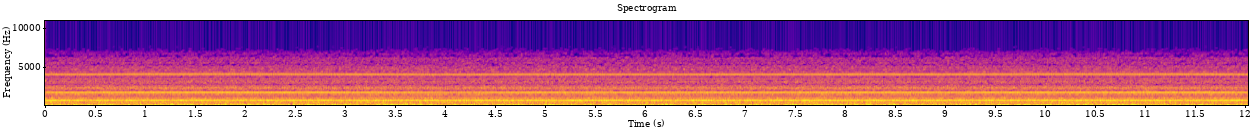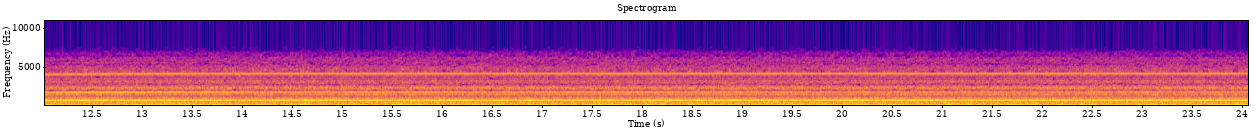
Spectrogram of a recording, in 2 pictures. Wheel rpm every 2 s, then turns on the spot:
0, 0, 0, 0, 0, 0, 0, 0, 0, 0, 0, 0.
none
